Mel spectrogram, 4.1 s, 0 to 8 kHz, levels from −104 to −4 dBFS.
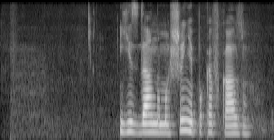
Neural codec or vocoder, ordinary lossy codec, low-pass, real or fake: none; none; 7.2 kHz; real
